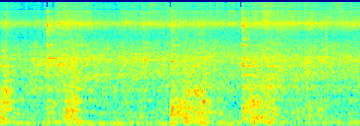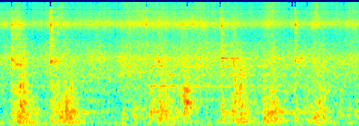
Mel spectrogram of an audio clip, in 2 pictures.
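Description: Brinjal frying in a pan with mashed neem leaves, a steady sizzle broken by repeated scraping stirs, close and alone without talk.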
